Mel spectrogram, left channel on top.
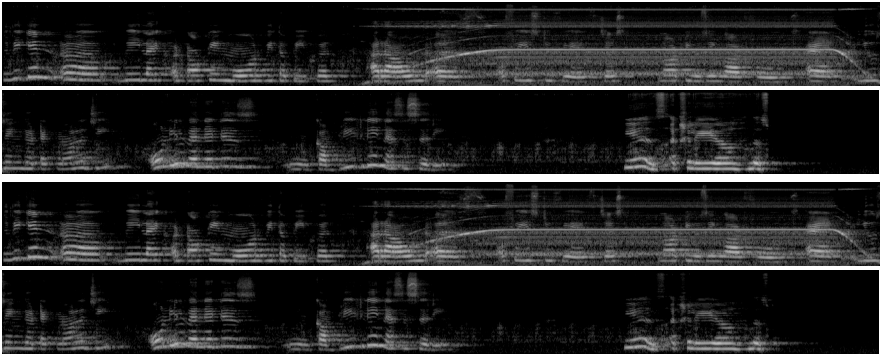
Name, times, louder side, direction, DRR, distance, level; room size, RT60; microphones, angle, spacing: voice 1, 0.0-3.4 3.6-4.7 4.9-6.2 6.6-9.9 10.2-11.3 11.6-13.3, equal, 10° right, 2.0 m, -31 dB
sound 1, 3.5-8.8, left 2 dB, 10° left, 1.0 m, -31 dB
voice 2, 15.0-16.5, left 2 dB, 40° left, 1.1 m, -27 dB
25.5 x 16.5 x 8.2 m
head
